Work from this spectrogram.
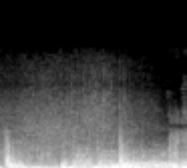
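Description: Artillery cannon shots in the strategy game Cossacks, rumbling low booms from frigate guns in a naval battle, several muffled blasts overlapping in quick succession under a steady roar.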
